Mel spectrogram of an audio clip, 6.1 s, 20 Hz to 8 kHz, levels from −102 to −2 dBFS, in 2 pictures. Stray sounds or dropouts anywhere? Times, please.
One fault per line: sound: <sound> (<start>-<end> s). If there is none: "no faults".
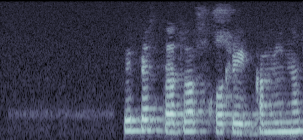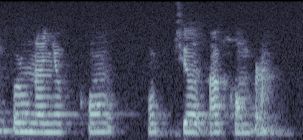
no faults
